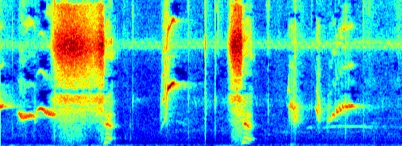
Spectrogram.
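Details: Oriental magpie-robin, or kacer, used for luring and training birds: harsh raspy bursts alternate with brief whistled slurs and a wavering high note, over a thin constant background whine.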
